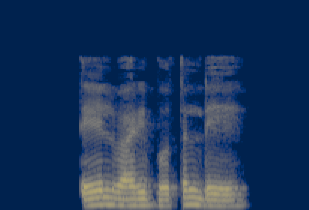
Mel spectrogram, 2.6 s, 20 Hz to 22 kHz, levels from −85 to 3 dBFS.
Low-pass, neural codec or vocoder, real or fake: 7.2 kHz; none; real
